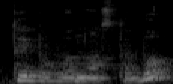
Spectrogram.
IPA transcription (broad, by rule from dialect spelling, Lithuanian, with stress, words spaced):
tɐɪ ˈbʊʋoː nuɔstɐˈbʊ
